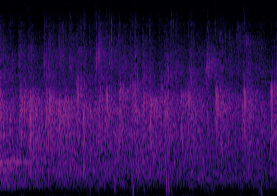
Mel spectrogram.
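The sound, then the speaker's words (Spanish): A church audience applauds the Lord together, a dense, steady wash of many hands clapping at once that holds at an even level throughout, with no talking. “Dale un aplauso al Señor, vamos a alcanzar esa meta.”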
